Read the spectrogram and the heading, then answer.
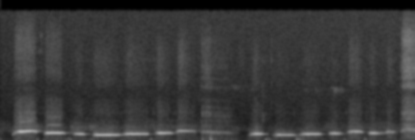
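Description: Someone whistles a short melodic tune, clear pure notes rising and falling in a steady phrase of about a dozen notes, with a brief pause midway and no talking.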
